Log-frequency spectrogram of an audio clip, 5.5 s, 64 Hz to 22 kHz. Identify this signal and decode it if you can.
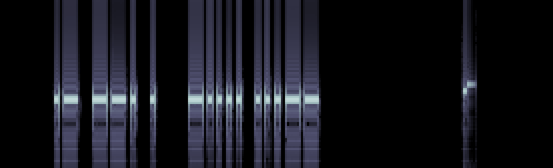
Morse code, heard as a keyed tone, about 25 wpm, 700 Hz. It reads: AGE 63
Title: Practice QSO - Exchange 3 - More Info - 25wpm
